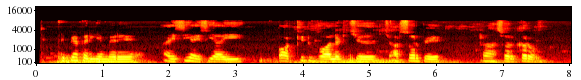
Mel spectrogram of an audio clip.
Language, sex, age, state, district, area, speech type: Dogri, male, 30-45, Jammu and Kashmir, Jammu, urban, read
